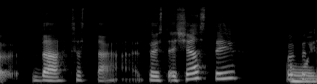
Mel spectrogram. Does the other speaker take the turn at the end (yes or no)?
yes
